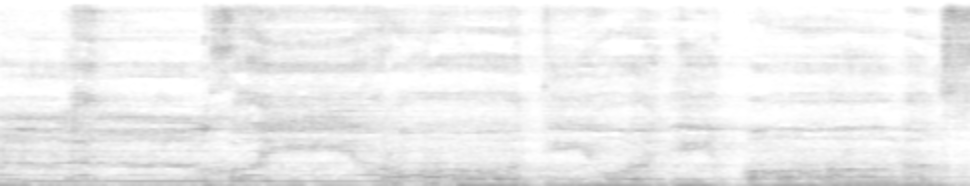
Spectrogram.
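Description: A man's voice reciting the Quran in melodic tajwid style into a handheld microphone. He holds one long note for about two seconds, then moves through wavering, ornamented turns of pitch.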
